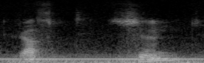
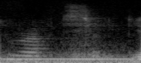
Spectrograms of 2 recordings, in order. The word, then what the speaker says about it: Raftsund: How do you spell that? – R-A-F-T-S-U-N-D, Roftsund. – Roftsund.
